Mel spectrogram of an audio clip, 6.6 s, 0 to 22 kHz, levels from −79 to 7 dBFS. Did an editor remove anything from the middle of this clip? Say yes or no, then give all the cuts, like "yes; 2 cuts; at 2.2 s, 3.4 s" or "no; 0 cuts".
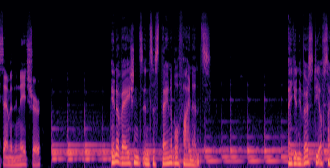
yes; 1 cut; at 0.9 s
